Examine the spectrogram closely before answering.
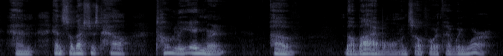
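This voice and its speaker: A man speaks in a Southern Plains accent at a fairly slow pace, with long, frequent pauses. His fairly low voice is somewhat breathy, dark and mellow, with ordinary pitch variation. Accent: Southern Plains American. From Oklahoma and Kansas, US. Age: 80s+. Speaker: retired pastor. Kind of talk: interview, life testimony. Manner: hesitant, many fillers.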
